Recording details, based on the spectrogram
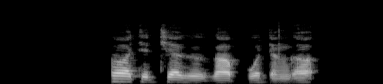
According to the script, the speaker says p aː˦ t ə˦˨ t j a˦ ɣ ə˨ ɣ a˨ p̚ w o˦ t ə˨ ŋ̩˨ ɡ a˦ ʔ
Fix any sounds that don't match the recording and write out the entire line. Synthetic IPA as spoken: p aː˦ t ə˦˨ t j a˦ ɣ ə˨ ɣ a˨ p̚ w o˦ t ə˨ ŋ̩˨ ɡ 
